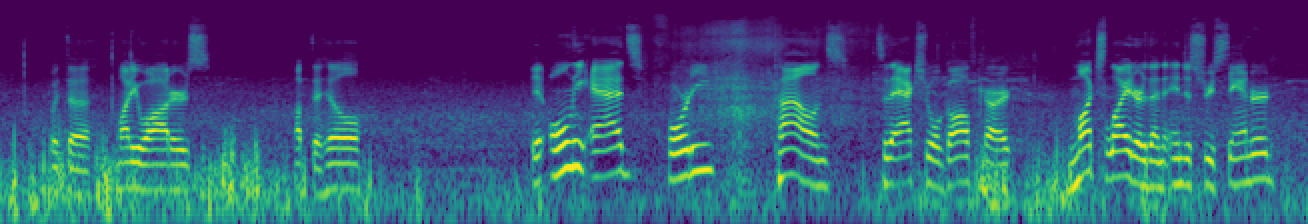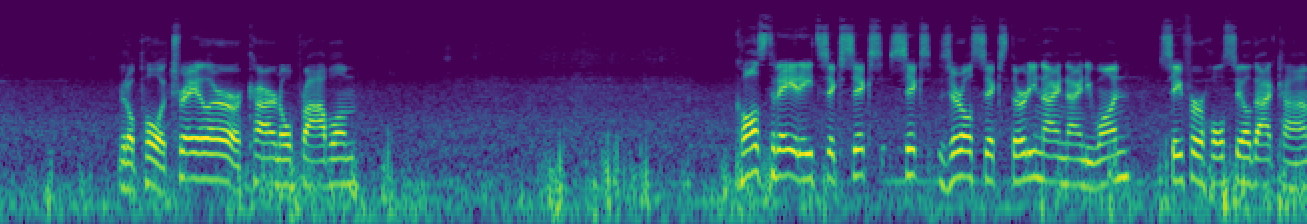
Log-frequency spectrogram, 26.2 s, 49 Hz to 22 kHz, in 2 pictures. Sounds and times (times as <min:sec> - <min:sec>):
Speech: 0:00.5 - 0:02.1, 0:03.0 - 0:03.6, 0:05.3 - 0:12.8, 0:14.3 - 0:16.7, 0:20.4 - 0:26.1.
